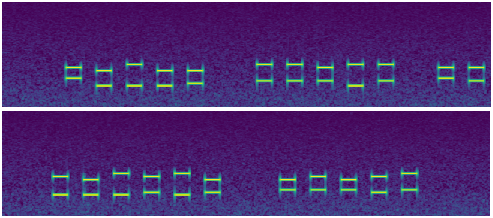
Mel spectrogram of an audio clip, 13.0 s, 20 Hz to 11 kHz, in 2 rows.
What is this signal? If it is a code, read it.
DTMF, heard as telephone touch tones, dialled by machine, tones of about 200 ms. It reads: 01314 99839 08 213534 78759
